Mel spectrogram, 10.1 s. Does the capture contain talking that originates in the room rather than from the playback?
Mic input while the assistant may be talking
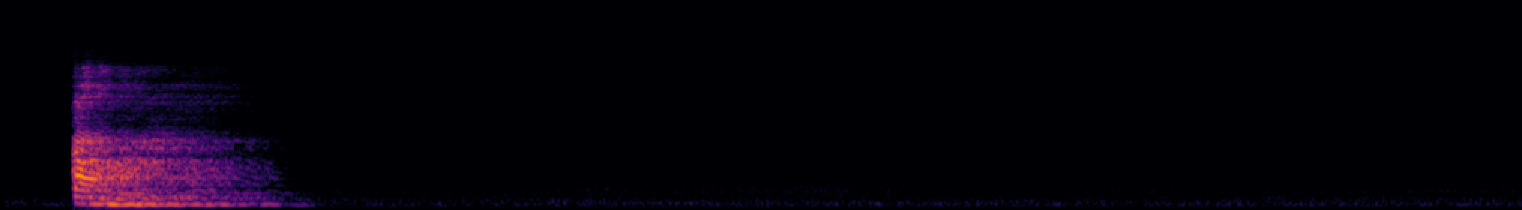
Yes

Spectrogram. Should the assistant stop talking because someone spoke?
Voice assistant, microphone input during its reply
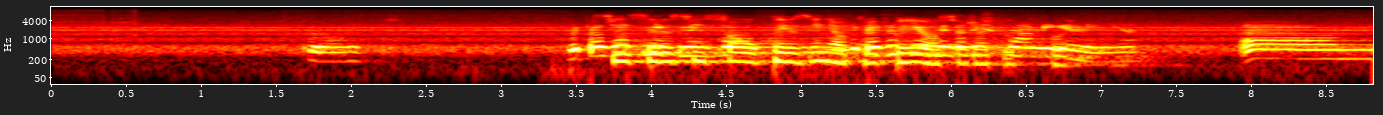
Yes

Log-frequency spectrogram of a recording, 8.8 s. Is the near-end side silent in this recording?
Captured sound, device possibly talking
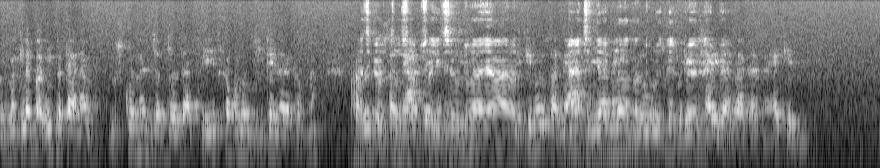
No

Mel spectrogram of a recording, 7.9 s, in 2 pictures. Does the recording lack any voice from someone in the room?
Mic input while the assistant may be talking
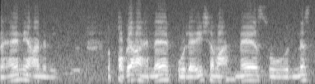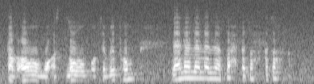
Yes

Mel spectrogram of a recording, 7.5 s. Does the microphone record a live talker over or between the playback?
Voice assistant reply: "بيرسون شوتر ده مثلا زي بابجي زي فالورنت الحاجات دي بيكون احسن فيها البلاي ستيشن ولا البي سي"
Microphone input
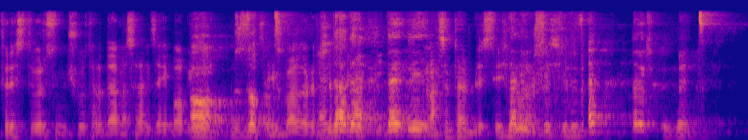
Yes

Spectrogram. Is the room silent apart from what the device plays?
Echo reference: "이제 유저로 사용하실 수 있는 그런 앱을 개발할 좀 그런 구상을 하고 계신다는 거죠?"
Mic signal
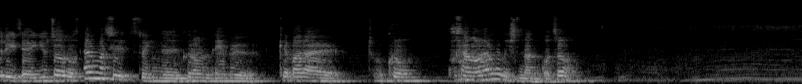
Yes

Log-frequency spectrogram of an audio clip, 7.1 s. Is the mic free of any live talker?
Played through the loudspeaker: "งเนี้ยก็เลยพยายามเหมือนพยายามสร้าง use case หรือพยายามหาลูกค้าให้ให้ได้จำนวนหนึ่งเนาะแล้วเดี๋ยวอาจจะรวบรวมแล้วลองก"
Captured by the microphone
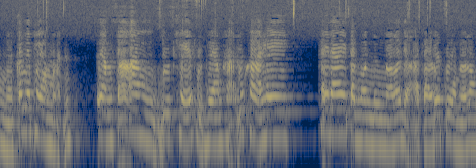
Yes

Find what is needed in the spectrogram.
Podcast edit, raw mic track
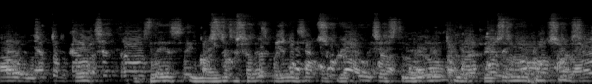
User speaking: Yes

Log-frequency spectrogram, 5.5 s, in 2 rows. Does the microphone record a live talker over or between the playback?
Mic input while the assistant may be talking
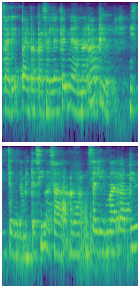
No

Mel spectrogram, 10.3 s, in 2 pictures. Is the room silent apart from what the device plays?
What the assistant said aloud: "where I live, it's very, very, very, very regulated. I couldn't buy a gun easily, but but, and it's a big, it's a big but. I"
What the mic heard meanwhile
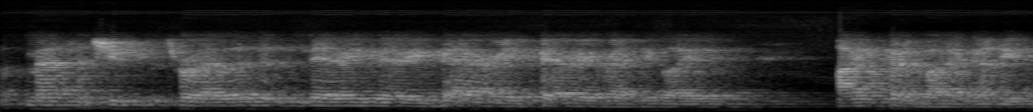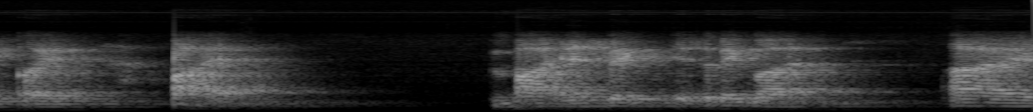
Yes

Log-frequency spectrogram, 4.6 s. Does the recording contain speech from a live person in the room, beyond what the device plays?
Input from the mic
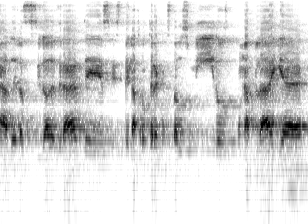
No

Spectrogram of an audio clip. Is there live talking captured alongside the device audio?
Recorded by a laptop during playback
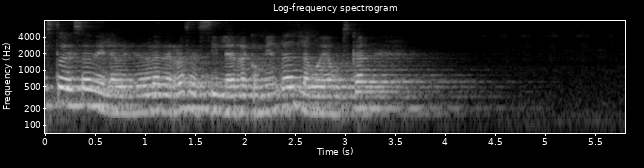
Yes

